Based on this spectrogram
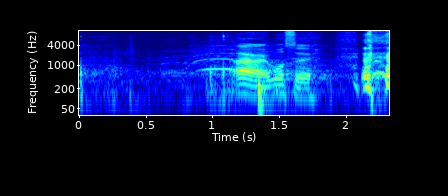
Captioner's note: audience cheering; laughing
